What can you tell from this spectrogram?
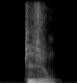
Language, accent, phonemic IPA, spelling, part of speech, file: French, France, /pi.ʒɔ̃/, pigeons, verb, LL-Q150 (fra)-pigeons.wav
- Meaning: inflection of piger: 1. first-person plural present indicative 2. first-person plural imperative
